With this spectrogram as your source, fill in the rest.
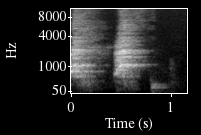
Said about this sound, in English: Hear my dogs barking like freaking crazy. Rottweilers.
